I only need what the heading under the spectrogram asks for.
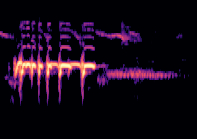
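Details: Local zebra dove, young and said to be bold enough for contests, utters a loud burst of rapid pulsed coos followed by a softer, lower fading purr.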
